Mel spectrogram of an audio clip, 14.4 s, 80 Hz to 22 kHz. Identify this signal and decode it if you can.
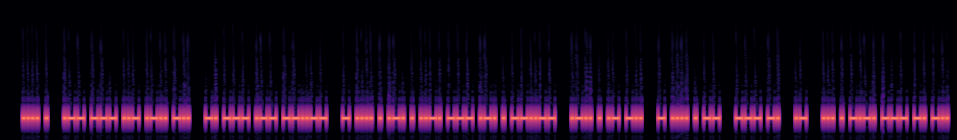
Morse code, heard as a keyed tone, about 34 wpm, 700 Hz. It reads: HE WOULD NOW, THEREFORE, LEAD THEM ON A SECOND
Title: Sentences from Top 1000 Words - Review Part 5 - 35wpm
